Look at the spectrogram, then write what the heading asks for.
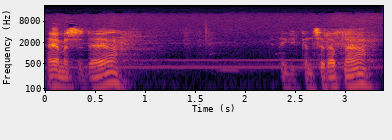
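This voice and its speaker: An actor playing a skeptical, gruff police detective, dismissive and matter-of-fact, in a 1940s radio mystery. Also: male voice, fairly low pitch, normal speed, soft background music, close to an everyday voice, rough recording. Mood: wry.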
